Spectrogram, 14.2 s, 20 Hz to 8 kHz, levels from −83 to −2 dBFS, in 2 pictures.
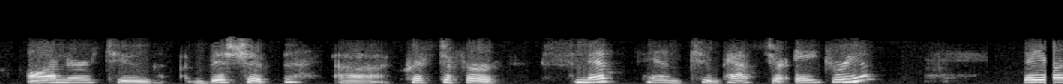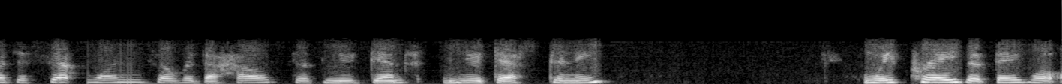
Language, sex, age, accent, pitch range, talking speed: English, female, 60-79, American, 170-205 Hz, 115 wpm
